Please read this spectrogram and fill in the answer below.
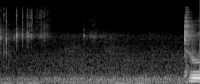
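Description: A sharp click, then a few faint light ticks in the first half-second as fishing line and a steel wire leader are handled through a split ring, over a low steady room hum.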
